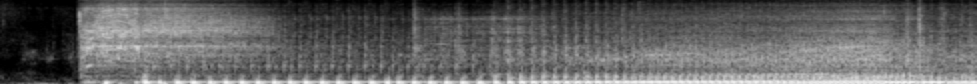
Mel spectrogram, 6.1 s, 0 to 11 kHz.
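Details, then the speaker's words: 1995 Honda Foreman 400 ATV after a new muffler and a quick carb clean (the carb still drips occasionally): the engine catches and settles into a steady, even putter with a soft, muted exhaust. Nice and quiet; normal running. "that's nice and quiet now"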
